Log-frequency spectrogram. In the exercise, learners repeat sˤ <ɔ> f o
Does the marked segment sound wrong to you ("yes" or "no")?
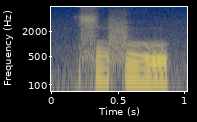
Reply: yes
